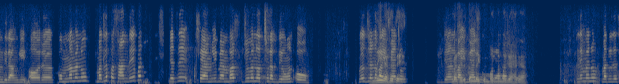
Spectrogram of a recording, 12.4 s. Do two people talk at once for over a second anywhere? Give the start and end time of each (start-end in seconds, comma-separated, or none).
9.1-10.4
